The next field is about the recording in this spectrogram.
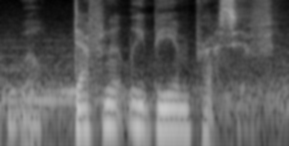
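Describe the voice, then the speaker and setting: Man playing a calm, weary, courteous healer. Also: medium pitch, lightly acted. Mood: reflective. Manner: measured, polite, gently formal. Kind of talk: video game voice acting. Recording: music behind the voice.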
